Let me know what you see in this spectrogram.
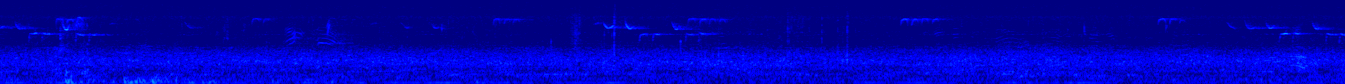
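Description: Faint, short, high bird chirps scattered through a near-silent outdoor background with a faint steady hiss and low rumble.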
